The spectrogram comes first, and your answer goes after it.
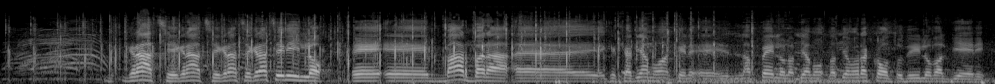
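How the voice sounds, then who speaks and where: Through loud background noise, a man speaks at a fairly slow pace, with a fairly high pitch and ordinary pitch variation. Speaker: TV talk show host. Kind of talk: studio panel discussion. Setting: TV studio. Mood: ironic, playful.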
